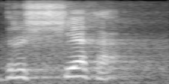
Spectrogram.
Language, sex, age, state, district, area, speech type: Sanskrit, female, 60+, Tamil Nadu, Chennai, urban, read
